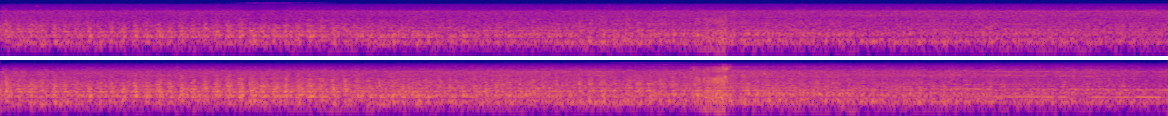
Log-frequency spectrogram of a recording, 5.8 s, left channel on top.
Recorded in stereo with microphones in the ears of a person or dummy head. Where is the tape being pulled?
55° right (ahead or behind).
